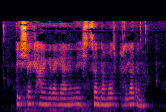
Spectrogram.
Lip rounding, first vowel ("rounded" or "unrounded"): unrounded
